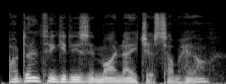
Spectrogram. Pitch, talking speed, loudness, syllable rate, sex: 110 Hz, 240 wpm, -16 LUFS, 6.6 syllables/s, male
